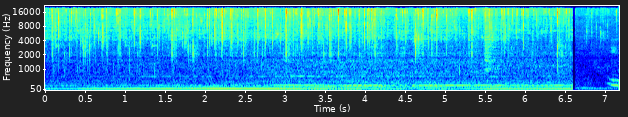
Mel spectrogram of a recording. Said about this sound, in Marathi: थोडा मीडियम गॅसवरतीच आपण ही पानं शिजवून घेणार आहे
